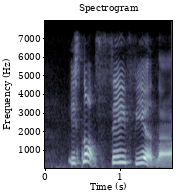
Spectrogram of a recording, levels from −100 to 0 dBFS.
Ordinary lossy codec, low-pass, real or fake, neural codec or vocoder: none; 7.2 kHz; real; none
